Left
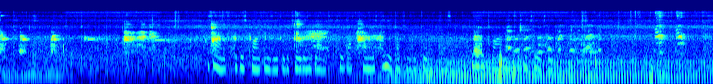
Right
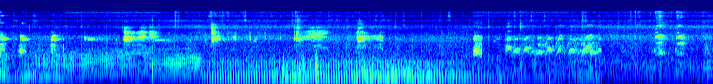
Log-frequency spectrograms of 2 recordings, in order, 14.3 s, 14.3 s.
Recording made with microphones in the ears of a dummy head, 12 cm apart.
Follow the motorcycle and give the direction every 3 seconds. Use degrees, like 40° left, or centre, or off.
80° right, 70° right, 30° right, 50° left, 70° left.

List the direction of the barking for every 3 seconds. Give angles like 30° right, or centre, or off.
centre, 10° left, centre, 10° right, 20° right.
